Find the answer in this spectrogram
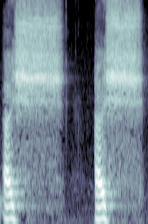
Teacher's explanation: تفشی در لغت به معنی انتشار هست، اما در علم تجوید عبارت هست از انتشار هوا در دهان یا انتشار هوا در مخرج حرف شین · Term: صفت تفشی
